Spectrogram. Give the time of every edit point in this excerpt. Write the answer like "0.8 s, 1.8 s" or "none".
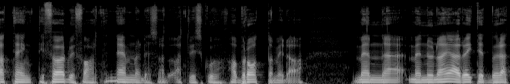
1.7 s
